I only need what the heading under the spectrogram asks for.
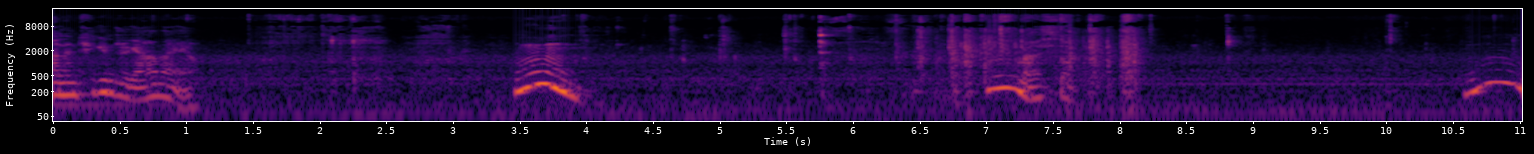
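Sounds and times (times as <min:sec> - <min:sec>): person chewing: 0:01.4 - 0:06.4, 0:08.6 - 0:11.0
person humming mmm: 0:03.4 - 0:04.1, 0:10.5 - 0:11.0.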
